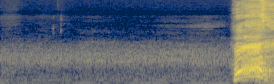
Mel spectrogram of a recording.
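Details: Adult man, the dad, gives one sudden loud sneeze after quiet room hum, while the little ones resting on a sofa watch.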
